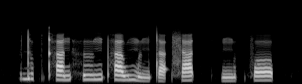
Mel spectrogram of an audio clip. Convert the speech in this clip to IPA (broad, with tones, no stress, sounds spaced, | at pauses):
d u˥˩ k̚ tʰ a˦˥ n h ɯː˦˥ ŋ pʰ a˦˥ w m ɯ˨˩ ŋ t a˨˩ ʔ s a˥˩ t̚ | ŋ u˨˩ k̚ f ɔː˥˩ p̚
